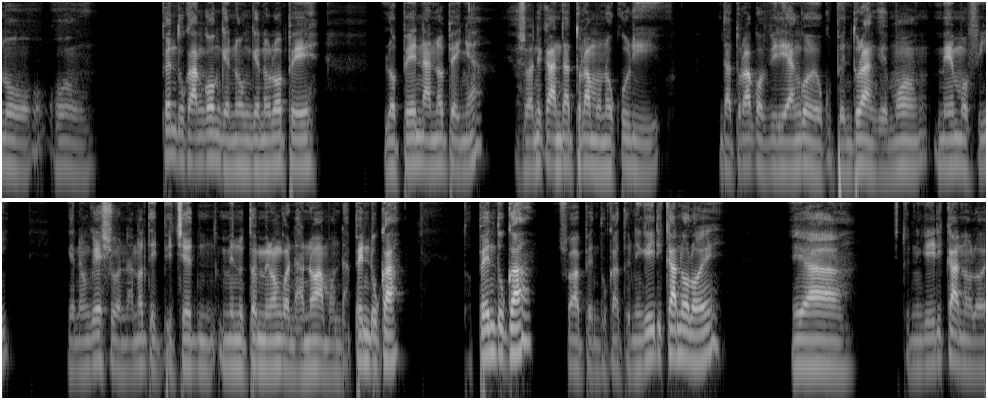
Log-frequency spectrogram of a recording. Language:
Kuanyama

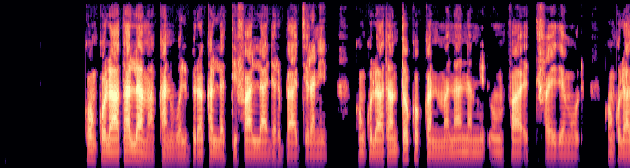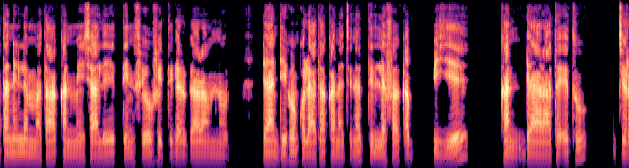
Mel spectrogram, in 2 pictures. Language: Oromo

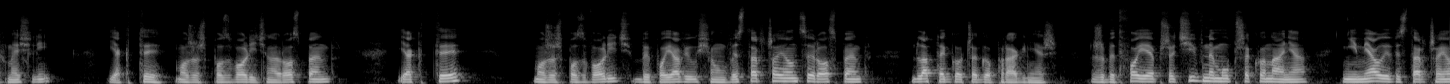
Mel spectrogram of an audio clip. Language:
Polish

